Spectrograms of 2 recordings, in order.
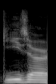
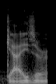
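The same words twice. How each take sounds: First: It is said the British way. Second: It is said the American way. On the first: "but in English it's geyser" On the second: "In in America it's it's geyser"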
